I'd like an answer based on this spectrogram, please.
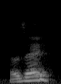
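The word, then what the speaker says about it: José: Jose? Yeah, Jose. Excuse me. When you asked me how to pronounce that, I thought you thought Farmer was Jose.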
